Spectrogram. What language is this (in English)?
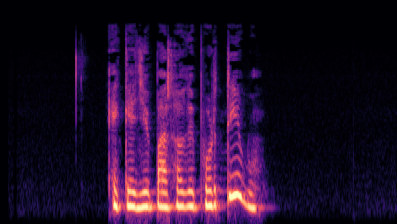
Galician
